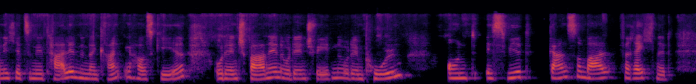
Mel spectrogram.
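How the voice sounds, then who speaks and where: Her voice is somewhat breathy and fairly high, a woman with a dark, mellow tone and ordinary pitch variation. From Austria, Salzburg mountains. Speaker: EU information network staff. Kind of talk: interview. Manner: animated.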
